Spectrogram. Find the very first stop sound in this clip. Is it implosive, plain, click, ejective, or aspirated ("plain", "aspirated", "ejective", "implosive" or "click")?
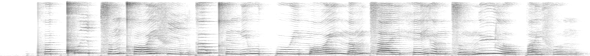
aspirated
